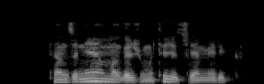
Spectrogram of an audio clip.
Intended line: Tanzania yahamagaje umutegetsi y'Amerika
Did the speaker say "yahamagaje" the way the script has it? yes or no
yes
